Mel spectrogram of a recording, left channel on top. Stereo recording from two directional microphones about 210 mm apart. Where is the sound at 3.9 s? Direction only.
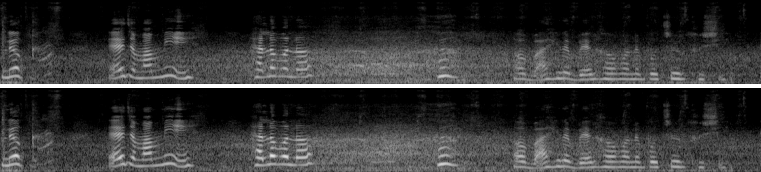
55° left (ahead or behind).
